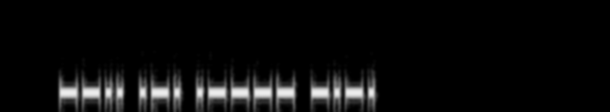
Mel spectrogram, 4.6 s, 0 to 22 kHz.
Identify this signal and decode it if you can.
Morse code, heard as a keyed tone, about 28 wpm, 700 Hz. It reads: ZR1C
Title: DXCC-100 Call Signs - 4 Characters - Repeated 3x - 28wpm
